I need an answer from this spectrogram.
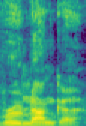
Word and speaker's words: Runanga: It's actually Runanga in proper Māori pronunciation.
